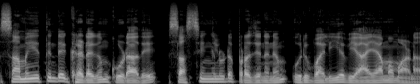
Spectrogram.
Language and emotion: Malayalam, neutral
